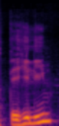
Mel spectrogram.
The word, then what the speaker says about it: Tehillim: O livro de Salmos, e no hebraico se chama Tehillim, se escreve T-E-H-I-L-I-M, e Tehillim significa louvores.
